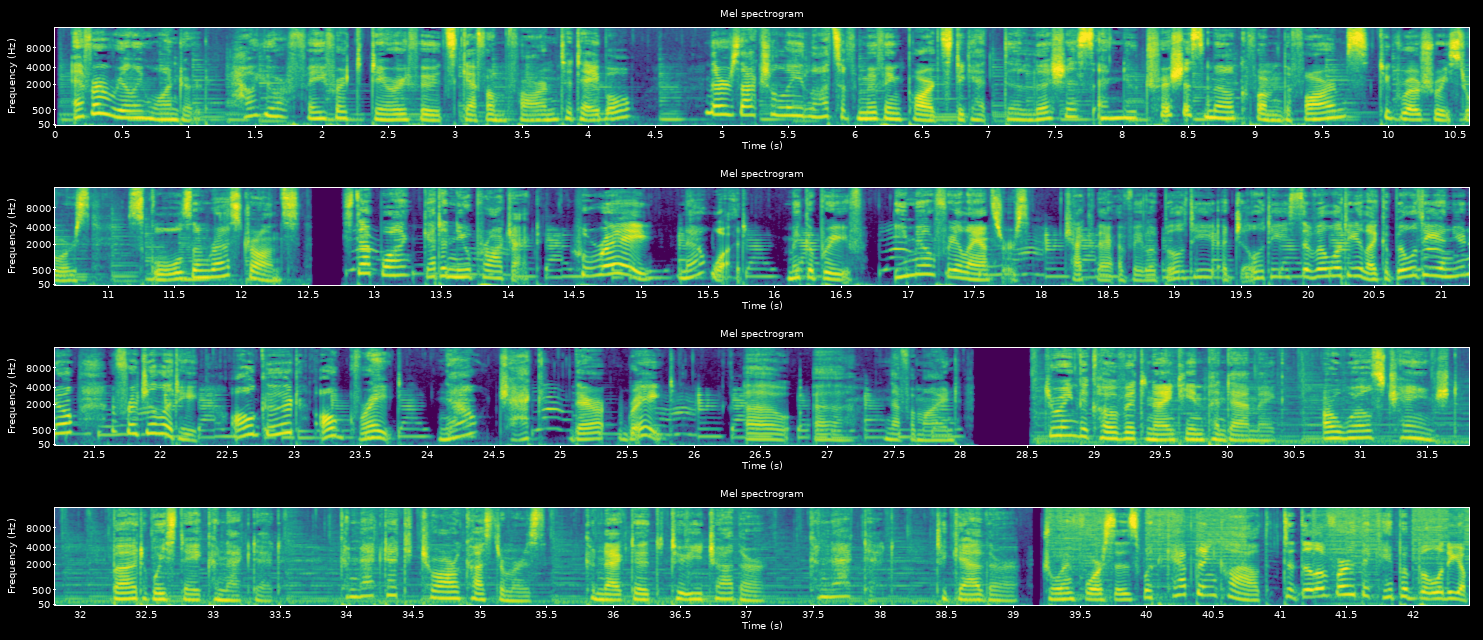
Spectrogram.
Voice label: Commercial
